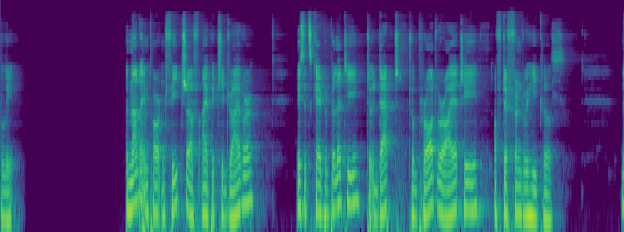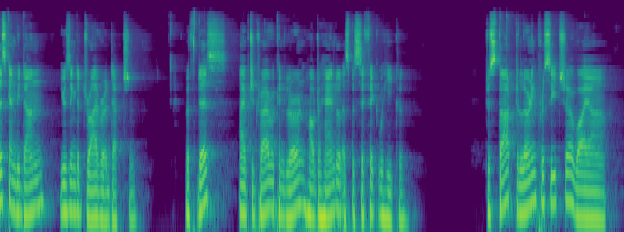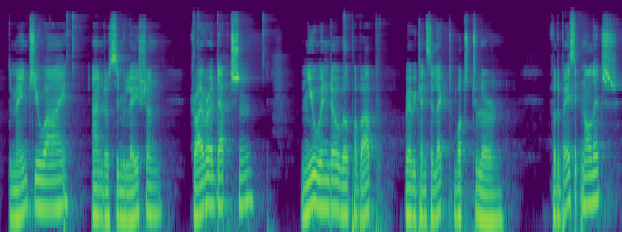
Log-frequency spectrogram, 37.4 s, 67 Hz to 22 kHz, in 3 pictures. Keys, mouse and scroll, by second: 23.3 click.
